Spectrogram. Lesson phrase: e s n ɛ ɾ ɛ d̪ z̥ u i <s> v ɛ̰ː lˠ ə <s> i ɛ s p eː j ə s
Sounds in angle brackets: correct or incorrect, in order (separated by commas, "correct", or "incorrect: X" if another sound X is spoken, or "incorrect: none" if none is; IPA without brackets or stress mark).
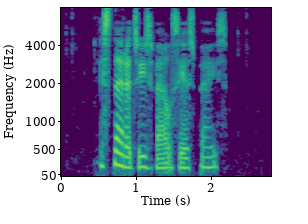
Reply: incorrect: z, correct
